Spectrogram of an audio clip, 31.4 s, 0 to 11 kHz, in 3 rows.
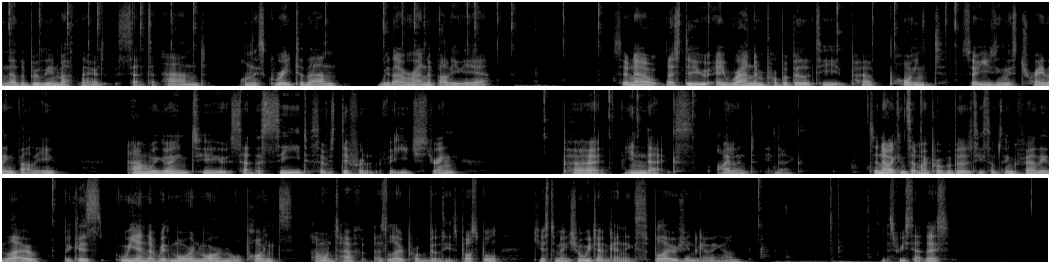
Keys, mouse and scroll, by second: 0.2 click, 0.7-1.5 drag, 2.0-2.3 scroll up 5, 2.3-3.1 middle drag, 3.1 drag, 3.9 click, 4.1 g, 4.8 drag, 5.0 ctrl+x, 5.4 click, 6.1 scroll down 1, 6.2 middle click, 6.9 click, 8.9 g, 10.8-12.7 middle drag, 12.7 click, 16.2 click, 16.5 g, 17.5 click, 17.8 g, 18.6 scroll down 1, 18.8 scroll up 1, 18.8 middle click, 19.5-22.6 drag, 24.6-27.7 shift+drag, 29.2 shift+Left, 29.4 shift+space.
